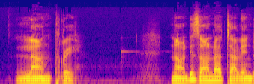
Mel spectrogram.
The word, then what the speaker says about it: entrée: L'entrée. L'entrée. Now, this is another challenge also that English people are having. You see this mark on the E. Yeah. So that will make it sound A.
